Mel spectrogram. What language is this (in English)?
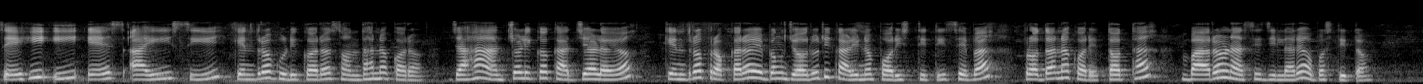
Odia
